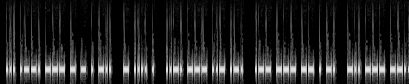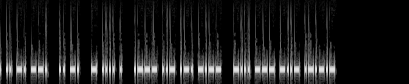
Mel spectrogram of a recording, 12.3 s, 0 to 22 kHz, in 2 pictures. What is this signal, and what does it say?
Morse code, heard as a keyed tone, about 46 wpm, 700 Hz. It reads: SPOTTED THE FOUR WOMEN DOZING IN THE JURY BOX.
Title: Pangram Challenge v2 - 45wpm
